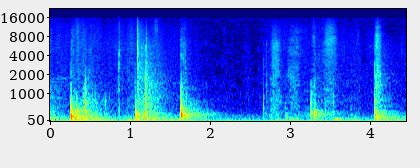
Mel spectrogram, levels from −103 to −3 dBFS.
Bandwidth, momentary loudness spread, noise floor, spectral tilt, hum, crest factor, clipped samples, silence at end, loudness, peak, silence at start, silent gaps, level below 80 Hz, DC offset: 16 kHz; 21 LU; -62 dBFS; -7 dB/octave; none; 26 dB; under 0.1%; 0 s; -38 LUFS; -12 dBFS; 0 s; none; -50 dBFS; 0.2%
